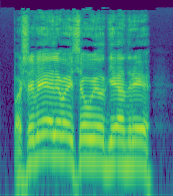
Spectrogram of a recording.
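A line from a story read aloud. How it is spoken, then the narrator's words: Barked. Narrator (Russian): рявкнул он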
